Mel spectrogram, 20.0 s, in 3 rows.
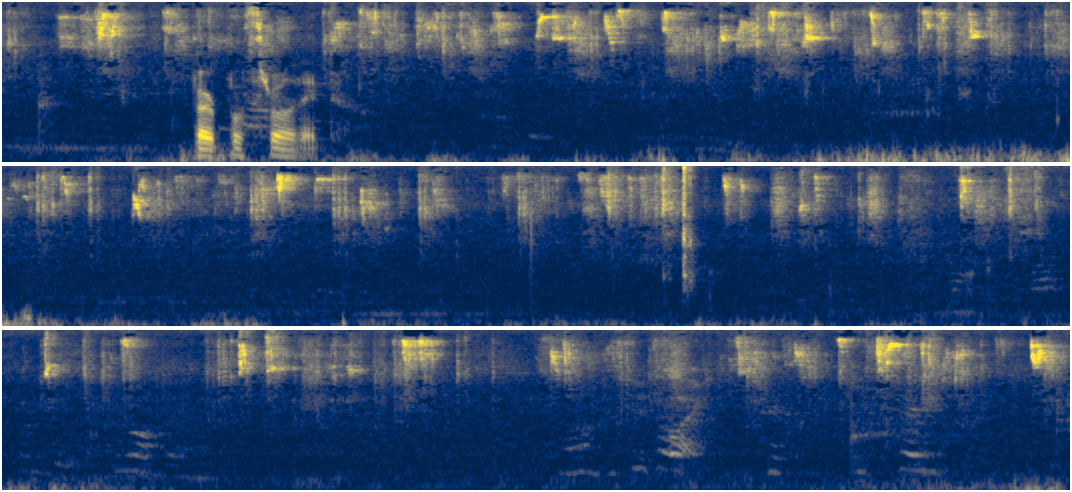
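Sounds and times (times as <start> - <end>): high bird chirps: 0.0 - 20.0
low rumble on microphone: 0.6 - 12.2, 18.7 - 20.0
sharp click: 10.8 - 11.2.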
